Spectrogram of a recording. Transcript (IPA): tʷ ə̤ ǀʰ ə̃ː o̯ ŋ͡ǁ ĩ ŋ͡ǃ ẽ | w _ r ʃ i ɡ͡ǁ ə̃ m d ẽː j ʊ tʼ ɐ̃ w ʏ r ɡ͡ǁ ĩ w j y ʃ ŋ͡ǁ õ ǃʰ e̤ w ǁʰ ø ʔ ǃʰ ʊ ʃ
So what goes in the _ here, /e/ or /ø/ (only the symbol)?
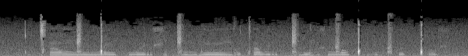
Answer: ø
